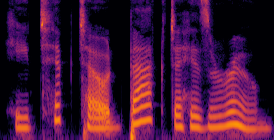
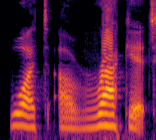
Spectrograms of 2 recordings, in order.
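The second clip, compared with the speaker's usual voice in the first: louder, exasperated cry; loud exclamation; 9 dB louder than usual. Acted. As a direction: call it out, fed up with the noise. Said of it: "he cried".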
